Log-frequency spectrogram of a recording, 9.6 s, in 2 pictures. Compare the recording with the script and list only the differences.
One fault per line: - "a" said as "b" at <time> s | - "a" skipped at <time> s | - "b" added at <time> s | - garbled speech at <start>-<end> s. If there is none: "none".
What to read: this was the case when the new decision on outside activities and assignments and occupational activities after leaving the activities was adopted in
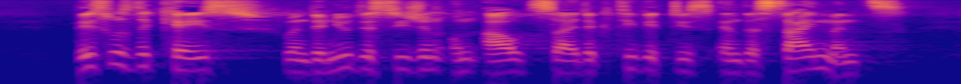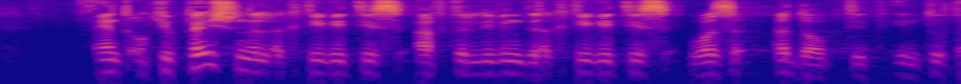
none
